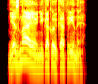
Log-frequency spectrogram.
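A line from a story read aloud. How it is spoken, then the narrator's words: Dry reply. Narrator (Russian): сухо ответил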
